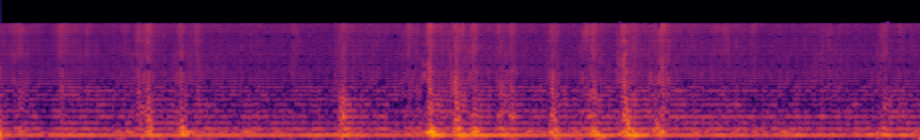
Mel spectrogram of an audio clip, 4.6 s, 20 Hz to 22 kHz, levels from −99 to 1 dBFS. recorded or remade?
remade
